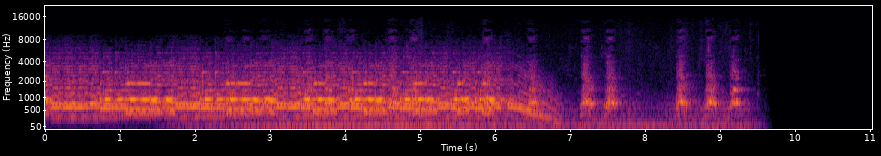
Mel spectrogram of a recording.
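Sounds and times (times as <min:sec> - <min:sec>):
dog barking: 0:03.4 - 0:05.2, 0:05.8 - 0:07.8, 0:08.4 - 0:09.6.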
